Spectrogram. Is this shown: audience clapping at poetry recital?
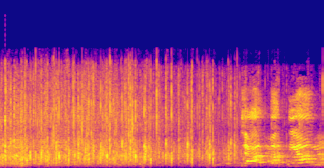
yes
